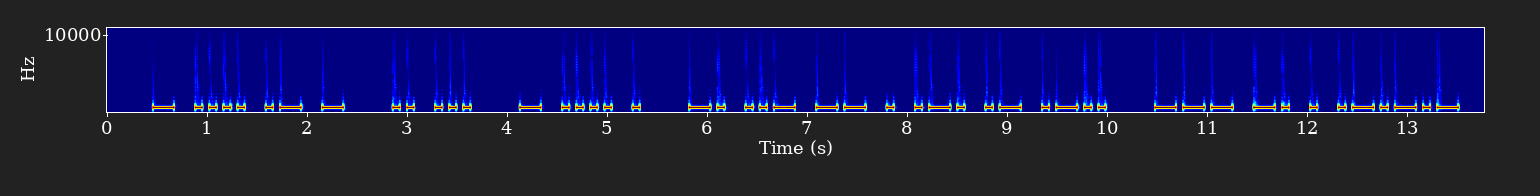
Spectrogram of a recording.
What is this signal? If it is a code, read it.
Morse code, heard as a keyed tone, about 17 wpm, 700 Hz. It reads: THAT IS THE NUMERAL ONE.
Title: Sentences from Top 1000 Words - Review Part 2 - 17wpm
